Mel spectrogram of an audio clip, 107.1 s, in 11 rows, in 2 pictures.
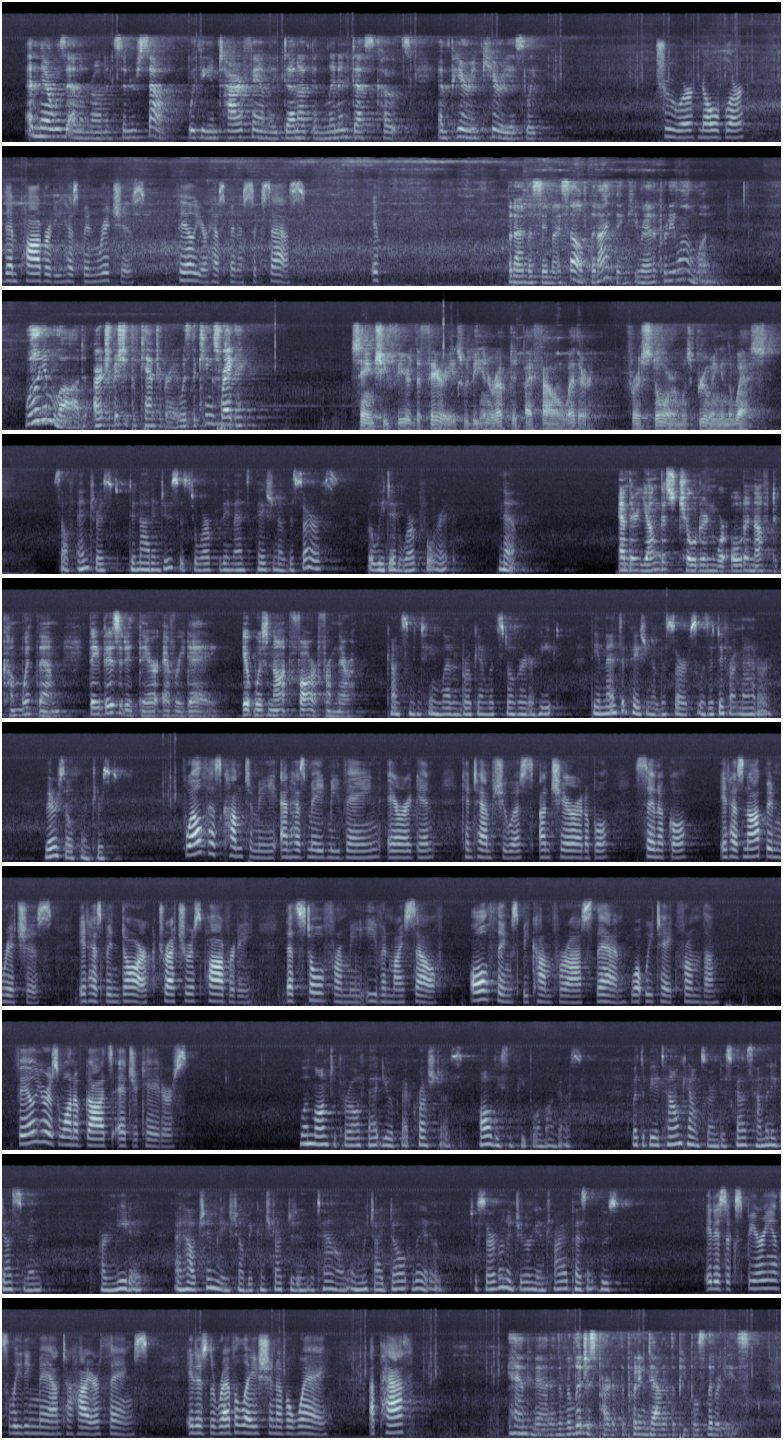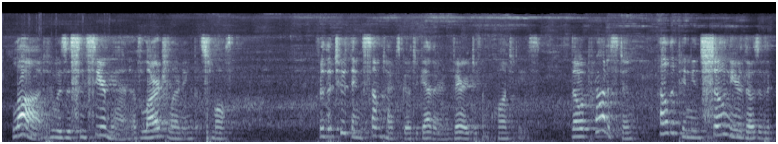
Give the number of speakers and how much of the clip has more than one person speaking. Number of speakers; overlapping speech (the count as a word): six, no overlap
